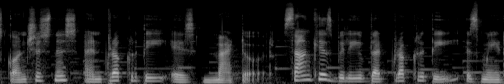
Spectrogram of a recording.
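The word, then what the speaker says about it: Sāṃkhya: Sankhya is Sankhya. It's Sankhya, but it's spelled S-A-M.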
